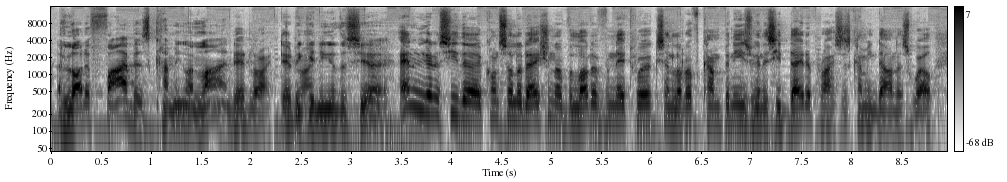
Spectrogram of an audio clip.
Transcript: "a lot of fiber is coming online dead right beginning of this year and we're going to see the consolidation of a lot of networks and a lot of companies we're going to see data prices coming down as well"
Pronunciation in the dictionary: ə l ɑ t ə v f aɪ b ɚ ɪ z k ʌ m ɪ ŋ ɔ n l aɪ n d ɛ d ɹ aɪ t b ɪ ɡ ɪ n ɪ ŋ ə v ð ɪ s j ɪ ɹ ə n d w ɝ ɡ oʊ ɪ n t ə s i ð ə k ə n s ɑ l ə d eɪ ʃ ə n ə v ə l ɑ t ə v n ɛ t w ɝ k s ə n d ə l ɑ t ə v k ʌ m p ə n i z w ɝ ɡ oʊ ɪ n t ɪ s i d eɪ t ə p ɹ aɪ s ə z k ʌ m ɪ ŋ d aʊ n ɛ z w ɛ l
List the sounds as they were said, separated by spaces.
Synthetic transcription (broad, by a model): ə l ɑ t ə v f aɪ b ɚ ɪ z k ʌ m ɪ ŋ ɔ n l aɪ n d ɛ d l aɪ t b ɪ ɡ ɪ n ɪ ŋ ə v ð ɪ s j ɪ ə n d w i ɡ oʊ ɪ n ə s i ð ə k ə n s ɑ l ə d eɪ ʃ ə n ə v ə l ɑ t ə v n ɛ t w ɝ k s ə n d ə l ɑ t ə v k ʌ m p ə n i z w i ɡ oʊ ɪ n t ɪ s i d eɪ t ə p ɹ aɪ s ə z k ʌ m ɪ ŋ d aʊ n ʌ z w ɛ l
